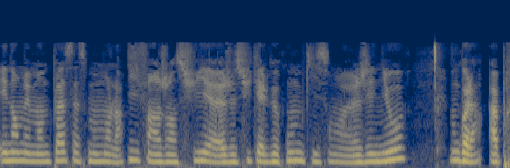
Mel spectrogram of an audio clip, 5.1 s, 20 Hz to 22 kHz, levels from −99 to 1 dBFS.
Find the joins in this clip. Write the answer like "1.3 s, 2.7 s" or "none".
1.3 s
